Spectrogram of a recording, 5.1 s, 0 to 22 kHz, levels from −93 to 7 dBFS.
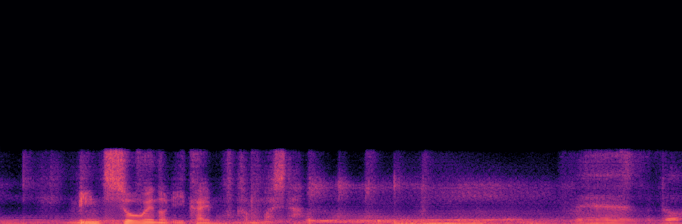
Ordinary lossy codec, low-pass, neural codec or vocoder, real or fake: none; 7.2 kHz; codec, 24 kHz, 0.9 kbps, DualCodec; fake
